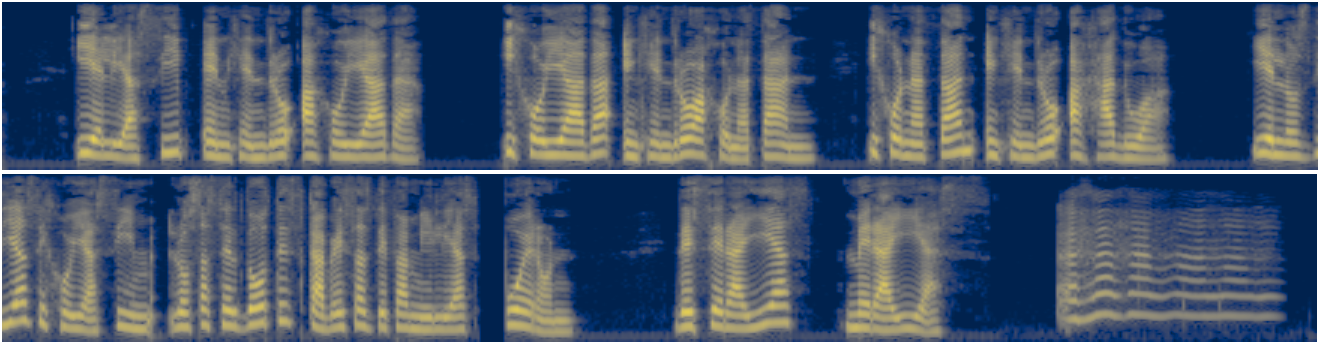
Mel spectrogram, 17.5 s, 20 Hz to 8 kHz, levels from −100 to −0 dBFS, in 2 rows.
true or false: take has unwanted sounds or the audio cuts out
true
